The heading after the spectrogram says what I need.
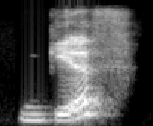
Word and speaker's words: GIF: I kind of think GIF because GIF is GIF, right? Well, see, I always think of peanut butter, and that's how I say GIF, like the GIF, but I don't Me know.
